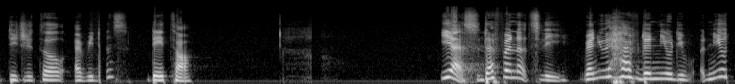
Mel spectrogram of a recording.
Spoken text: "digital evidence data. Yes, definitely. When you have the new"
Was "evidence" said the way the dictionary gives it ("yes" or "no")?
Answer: yes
